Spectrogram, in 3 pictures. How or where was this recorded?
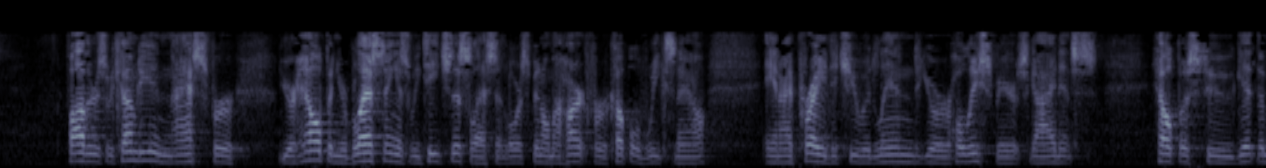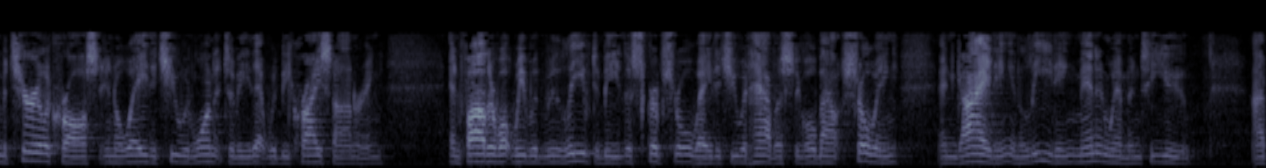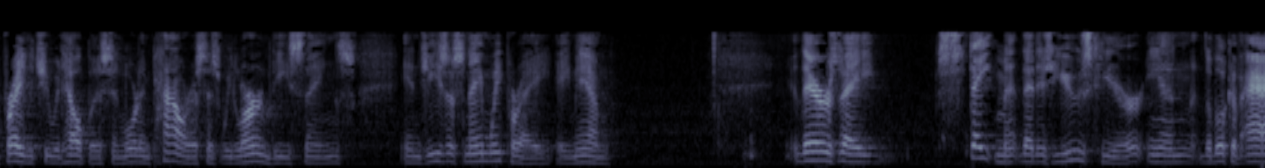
large echoing room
